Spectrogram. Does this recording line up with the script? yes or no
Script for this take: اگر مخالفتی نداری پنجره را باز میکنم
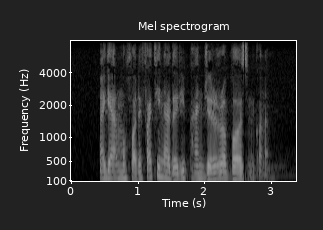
yes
